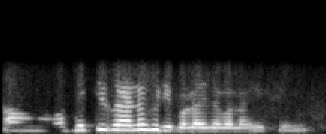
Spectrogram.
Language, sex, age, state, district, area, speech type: Assamese, female, 30-45, Assam, Nagaon, rural, conversation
